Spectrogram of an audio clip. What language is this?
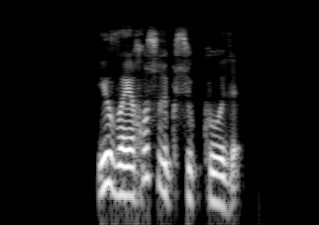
Kabyle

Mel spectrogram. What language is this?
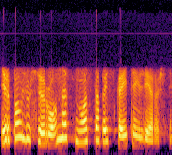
Lithuanian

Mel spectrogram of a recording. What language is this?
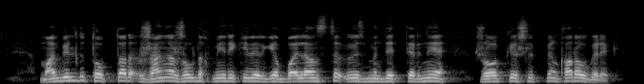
Kazakh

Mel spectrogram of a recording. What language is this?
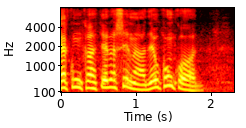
Portuguese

